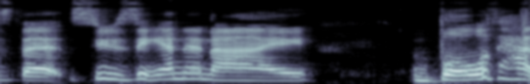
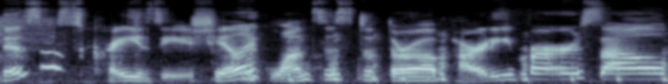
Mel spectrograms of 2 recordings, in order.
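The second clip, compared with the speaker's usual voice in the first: acted-out mock sarcastic tone. Retelling what they said after a call about a launch party, retelling in sarcastic voice. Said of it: "this is my sarcastic face, like voice".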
